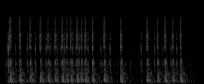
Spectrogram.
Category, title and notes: Sound effects > Objects / House appliances
wooden door creak2
A series of creaking sounds from some old door recorded with I don't even know what anymore.
door, foley, old-door, creaking, creak, horror, wooden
